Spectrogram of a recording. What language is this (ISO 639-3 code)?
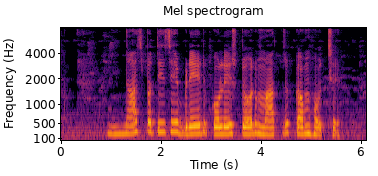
mag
